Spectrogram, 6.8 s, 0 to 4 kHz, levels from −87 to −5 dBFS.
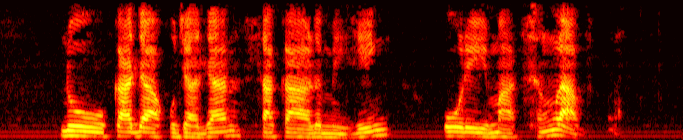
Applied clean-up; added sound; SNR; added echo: none; none; none; none.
